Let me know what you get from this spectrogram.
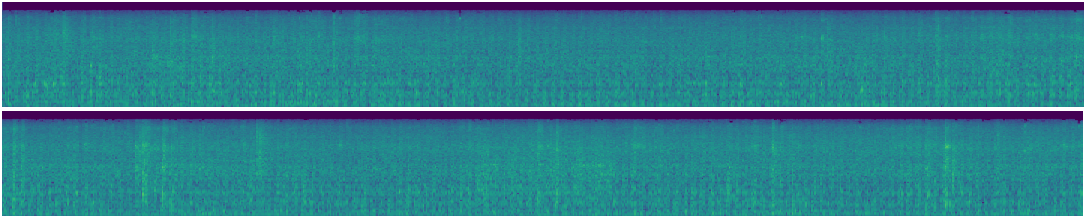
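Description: A passenger train of LHB coaches running along the track, heard on board: a steady rumble of wheels on the rails with occasional clicks.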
